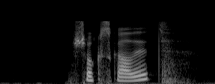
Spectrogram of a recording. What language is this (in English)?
Norwegian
